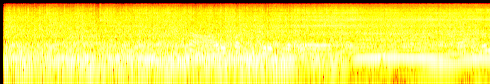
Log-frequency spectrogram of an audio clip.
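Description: A small model-aircraft engine running steadily. Its pitch rises a little before four seconds in and then holds at the higher speed.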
